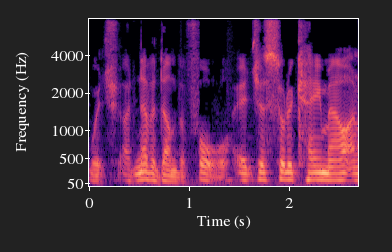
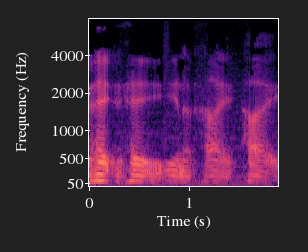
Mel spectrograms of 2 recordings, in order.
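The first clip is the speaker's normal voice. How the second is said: imitating crew's subdued hellos, trailing off softer; awkward greeting; 7 dB quieter than usual. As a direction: mumble a half-hearted hello in passing. Crew awkwardly greeting him, then leaving.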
